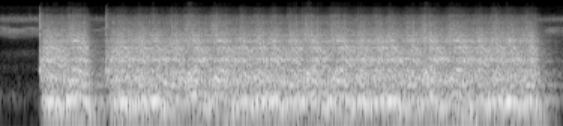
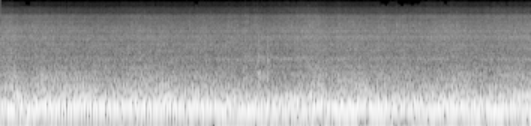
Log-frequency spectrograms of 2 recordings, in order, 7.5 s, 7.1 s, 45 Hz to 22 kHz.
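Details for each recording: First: 1971 Plymouth Valiant Scamp parked 16 years, first start attempt with coil hot-wired: long even crank of about seven seconds, no firing; no spark. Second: 1971 Plymouth Valiant Scamp, parked 16 years, idling off its own tank after the fuel hookup: deep, even rumble with a steady beat, no misses, knocks or ticks; running smooth and sounds healthy.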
